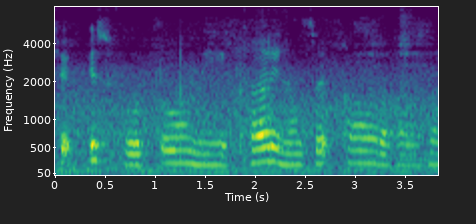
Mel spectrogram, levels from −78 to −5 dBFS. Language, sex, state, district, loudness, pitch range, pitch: Hindi, female, Madhya Pradesh, Umaria, -20 LUFS, 195-235 Hz, 220 Hz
